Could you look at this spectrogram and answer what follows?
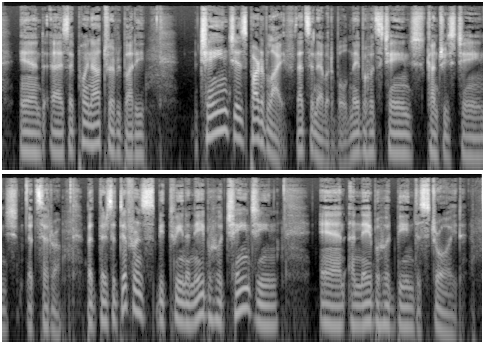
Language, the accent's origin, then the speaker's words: English; San Francisco, California, United States; I'm from the Mission, and I'm on a mission.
